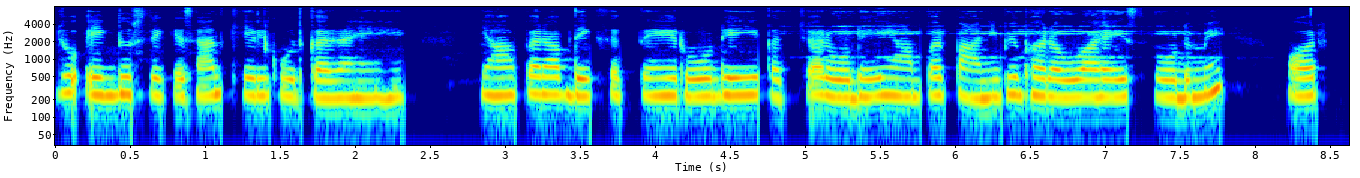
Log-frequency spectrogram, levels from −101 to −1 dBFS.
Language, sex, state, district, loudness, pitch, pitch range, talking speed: Hindi, female, Chhattisgarh, Kabirdham, -33 LUFS, 235 Hz, 220-240 Hz, 230 wpm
